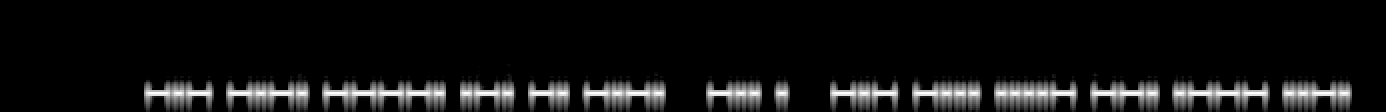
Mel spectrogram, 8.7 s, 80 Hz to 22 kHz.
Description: Morse code, heard as a keyed tone, about 28 wpm, 700 Hz. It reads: KC9RNC DE KB4GJF
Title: USA Callsign DE Callsign 28wpm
